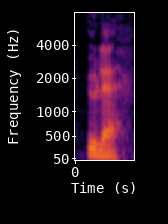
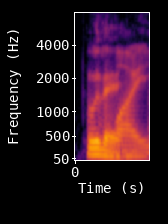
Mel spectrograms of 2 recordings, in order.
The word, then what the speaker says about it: Yle: it's a very Finnish word, Yle, Ule.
